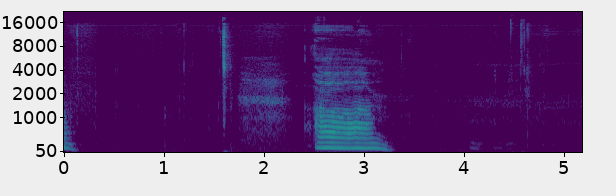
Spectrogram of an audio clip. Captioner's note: pauses 11 seconds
